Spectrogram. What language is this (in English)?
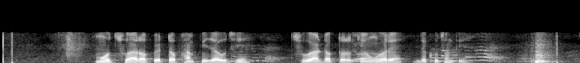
Odia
